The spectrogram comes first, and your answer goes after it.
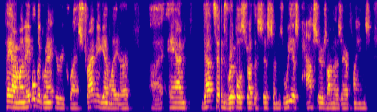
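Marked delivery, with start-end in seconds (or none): none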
